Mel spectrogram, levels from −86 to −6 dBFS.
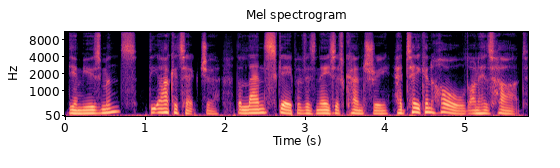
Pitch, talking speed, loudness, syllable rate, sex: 125 Hz, 165 wpm, -21 LUFS, 5.5 syllables/s, male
